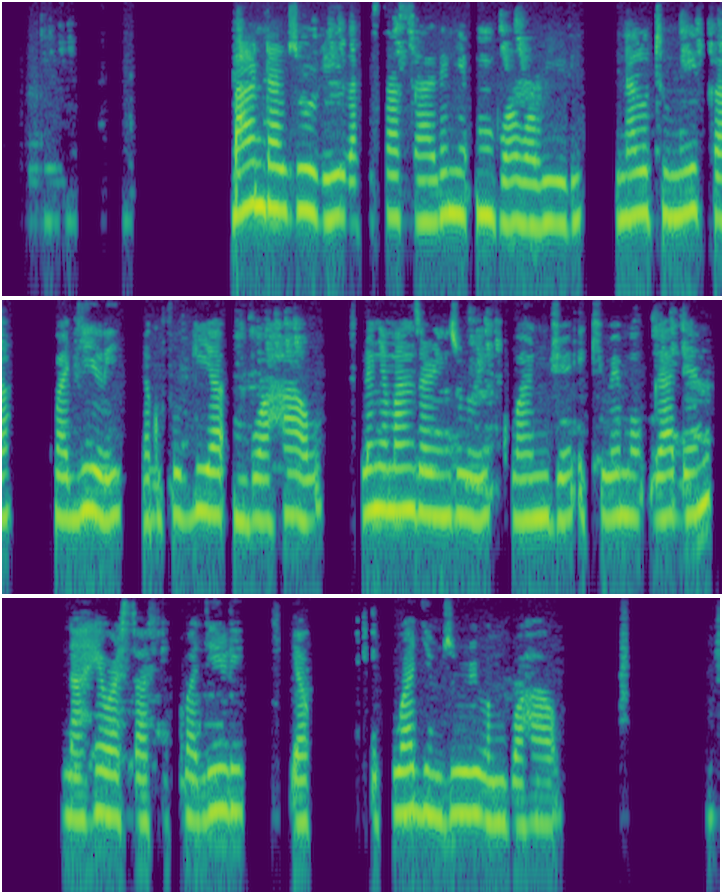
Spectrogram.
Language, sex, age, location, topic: Swahili, female, 18-24, Dar es Salaam, agriculture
